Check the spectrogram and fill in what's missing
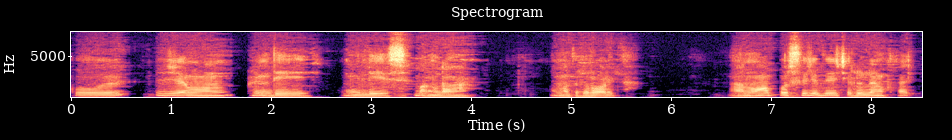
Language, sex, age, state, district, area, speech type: Santali, female, 60+, West Bengal, Bankura, rural, spontaneous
